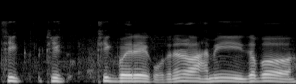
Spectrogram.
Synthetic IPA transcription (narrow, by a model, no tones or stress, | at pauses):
ʈʰikʈʰikʈʰik̚bʱʌjɾʌɦekoɦũd̪enʌɾʌɦamid͡zʌbʌ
